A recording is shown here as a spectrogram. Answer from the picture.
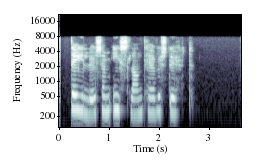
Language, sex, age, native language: Icelandic, female, 10, Icelandic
